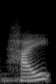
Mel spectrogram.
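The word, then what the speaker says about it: はい: Exactly. Hi is correct.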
